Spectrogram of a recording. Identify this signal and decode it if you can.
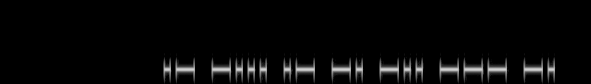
Morse code, heard as a keyed tone, about 20 wpm, 700 Hz. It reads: ABANDON
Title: 7 Letter Words - First 3 Letters Given - 20wpm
